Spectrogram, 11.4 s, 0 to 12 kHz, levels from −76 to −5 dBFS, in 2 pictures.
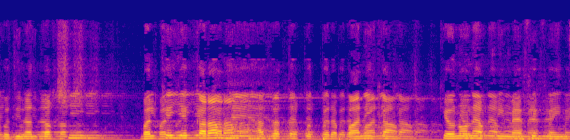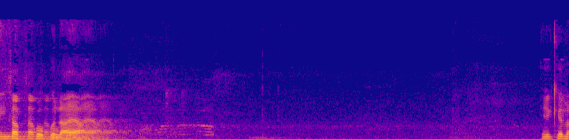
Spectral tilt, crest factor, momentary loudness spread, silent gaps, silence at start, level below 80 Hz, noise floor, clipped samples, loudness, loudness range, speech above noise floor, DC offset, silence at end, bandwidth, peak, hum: -5.5 dB/octave; 20 dB; 12 LU; none; 0 s; -50 dBFS; -52 dBFS; under 0.1%; -19 LUFS; 10 LU; 34 dB; 2%; 0 s; 11 kHz; -2 dBFS; none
